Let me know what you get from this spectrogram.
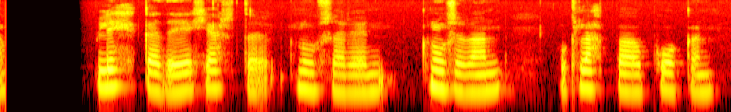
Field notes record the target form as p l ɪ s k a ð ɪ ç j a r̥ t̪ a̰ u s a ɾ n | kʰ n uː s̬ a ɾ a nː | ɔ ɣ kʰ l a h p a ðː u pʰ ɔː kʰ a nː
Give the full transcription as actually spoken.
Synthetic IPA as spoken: p l ɪ h k a ð ɪ ç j a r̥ t̪ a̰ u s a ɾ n | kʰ n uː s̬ a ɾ a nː | ɔ ɣ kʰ l a h p a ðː w pʰ ɔː k a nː

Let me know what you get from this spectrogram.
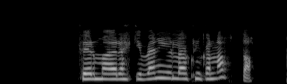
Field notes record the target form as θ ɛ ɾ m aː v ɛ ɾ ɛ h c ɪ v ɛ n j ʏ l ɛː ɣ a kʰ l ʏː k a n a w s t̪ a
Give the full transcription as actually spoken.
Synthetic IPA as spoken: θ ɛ ɾ m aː ð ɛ ɾ ɛ h c ɪ v ɛ n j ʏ l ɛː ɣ a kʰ l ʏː k a n a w h t̪ a

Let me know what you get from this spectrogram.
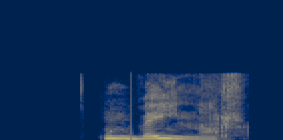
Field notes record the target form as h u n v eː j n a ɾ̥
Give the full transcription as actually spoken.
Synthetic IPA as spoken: h u n v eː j n a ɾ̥

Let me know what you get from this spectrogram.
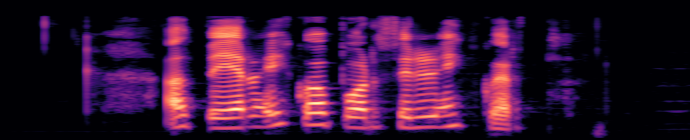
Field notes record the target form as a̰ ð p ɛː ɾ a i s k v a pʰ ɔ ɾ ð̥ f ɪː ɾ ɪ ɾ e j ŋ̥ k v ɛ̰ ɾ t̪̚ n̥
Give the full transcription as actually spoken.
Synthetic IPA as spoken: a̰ ð p ɛː ɾ a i h k v a p ɔ ɾ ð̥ f ɪ ɾ ɪ ɾ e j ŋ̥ k v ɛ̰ ɾ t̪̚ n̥

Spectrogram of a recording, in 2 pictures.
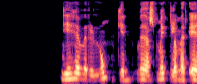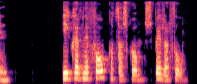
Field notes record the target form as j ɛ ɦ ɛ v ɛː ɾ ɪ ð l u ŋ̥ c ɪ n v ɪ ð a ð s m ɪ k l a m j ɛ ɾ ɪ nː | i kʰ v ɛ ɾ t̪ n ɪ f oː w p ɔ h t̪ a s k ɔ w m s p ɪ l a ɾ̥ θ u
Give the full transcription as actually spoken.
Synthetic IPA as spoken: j ɛ ɦ ɛ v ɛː ɾ ɪ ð l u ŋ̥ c ɪ n v ɪ ð a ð s m ɪ k l a m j ɛ ɾ ɪ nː | i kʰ v ɛ ɾ t̪ n ɪ f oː w p ɔ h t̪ a s k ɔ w m s p ɪː l a ɾ̥ θ u

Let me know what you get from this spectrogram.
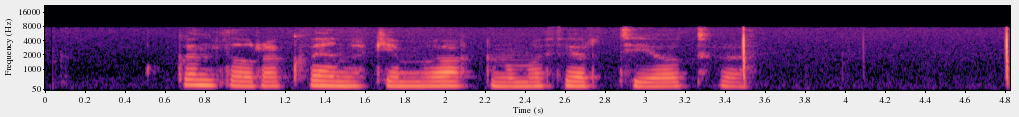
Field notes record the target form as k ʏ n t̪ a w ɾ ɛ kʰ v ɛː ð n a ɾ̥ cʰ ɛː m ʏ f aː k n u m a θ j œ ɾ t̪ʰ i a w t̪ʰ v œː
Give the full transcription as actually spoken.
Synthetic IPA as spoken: k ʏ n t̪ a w ɾ a kʰ v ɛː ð n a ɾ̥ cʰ ɛː m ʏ v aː k n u m a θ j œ ɾ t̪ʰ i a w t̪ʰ v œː

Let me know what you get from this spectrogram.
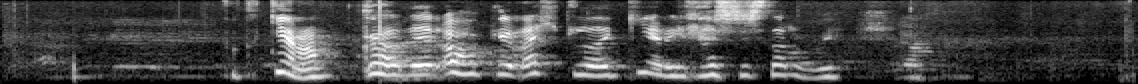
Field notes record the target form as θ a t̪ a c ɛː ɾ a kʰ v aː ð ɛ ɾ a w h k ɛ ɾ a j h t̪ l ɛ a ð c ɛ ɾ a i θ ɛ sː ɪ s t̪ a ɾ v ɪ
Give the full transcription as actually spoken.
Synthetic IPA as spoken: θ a t̪ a c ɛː ɾ a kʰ v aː ð ɛ ɾ a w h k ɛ ɾ a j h t̪ l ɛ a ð c ɛː ɾ a i θ ɛ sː ɪ s t̪ a ɾ v ɪ

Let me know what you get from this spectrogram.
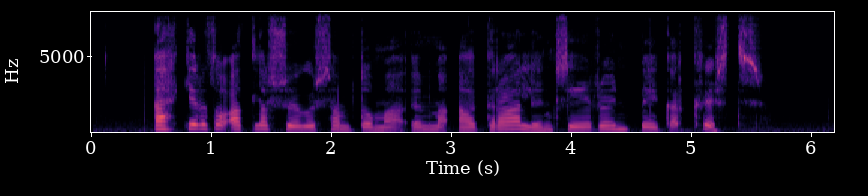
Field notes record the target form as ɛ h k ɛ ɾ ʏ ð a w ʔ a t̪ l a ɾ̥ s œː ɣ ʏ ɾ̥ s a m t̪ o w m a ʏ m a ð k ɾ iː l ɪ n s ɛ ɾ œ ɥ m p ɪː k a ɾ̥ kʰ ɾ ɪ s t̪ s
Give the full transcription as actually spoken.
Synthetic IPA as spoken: ɛ h c ɛ ɾ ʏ θ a w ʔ a t̪ l a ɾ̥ s œː ɣ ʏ ɾ̥ s a m t̪ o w m a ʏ m a ð k ɾ aː l ɪ n s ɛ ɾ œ ɥ n p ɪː k a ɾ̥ kʰ ɾ ɪ s t̪ s

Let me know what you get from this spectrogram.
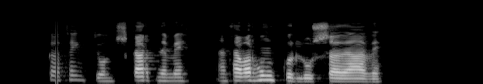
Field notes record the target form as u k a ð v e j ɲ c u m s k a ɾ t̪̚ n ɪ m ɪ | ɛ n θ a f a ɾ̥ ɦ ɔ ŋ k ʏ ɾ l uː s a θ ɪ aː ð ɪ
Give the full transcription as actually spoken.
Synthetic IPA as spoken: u k a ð f e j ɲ c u n s k a ɾ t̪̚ n ɪ m ɪ | ɛ n θ a v a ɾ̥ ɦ u ŋ k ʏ ɾ l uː s a ð ɪ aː v ɪ

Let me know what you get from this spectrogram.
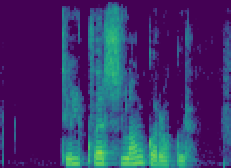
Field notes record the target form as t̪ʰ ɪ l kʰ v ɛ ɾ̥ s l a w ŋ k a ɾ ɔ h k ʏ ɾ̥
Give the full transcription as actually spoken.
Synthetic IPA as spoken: t̪ʰ ɪ l kʰ v ɛ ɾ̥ s l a w ŋ k a ɾ ɔ h k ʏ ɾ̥

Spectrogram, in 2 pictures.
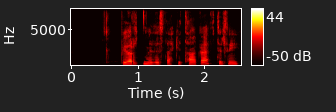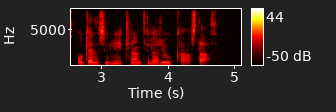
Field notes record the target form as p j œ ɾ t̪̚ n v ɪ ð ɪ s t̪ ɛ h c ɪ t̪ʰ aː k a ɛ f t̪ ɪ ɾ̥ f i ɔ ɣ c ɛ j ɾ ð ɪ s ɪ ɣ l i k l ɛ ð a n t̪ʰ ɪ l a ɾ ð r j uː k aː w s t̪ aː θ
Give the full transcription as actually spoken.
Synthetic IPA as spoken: p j œ ɾ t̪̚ n v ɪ ð ɪ s t̪ ɛ h c ɪ t̪ʰ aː k a ɛ f t̪ ɪ ɾ̥ θ i ɔ ɣ c ɛ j ɾ ð ɪ s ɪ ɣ l iː k l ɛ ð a n t̪ʰ ɪ l a ð r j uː k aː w s t̪ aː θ

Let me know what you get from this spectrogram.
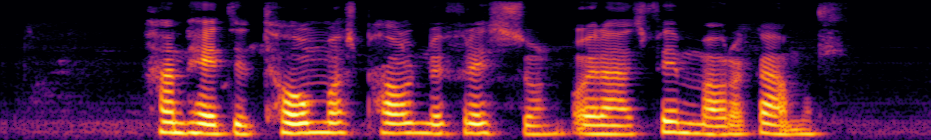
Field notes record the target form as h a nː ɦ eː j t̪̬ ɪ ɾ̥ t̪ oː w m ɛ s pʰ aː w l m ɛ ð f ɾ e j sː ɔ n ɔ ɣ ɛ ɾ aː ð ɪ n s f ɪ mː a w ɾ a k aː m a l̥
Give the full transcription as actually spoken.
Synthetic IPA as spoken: h a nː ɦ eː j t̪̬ ɪ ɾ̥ t̪ʰ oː w m a s pʰ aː w l m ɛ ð f ɾ e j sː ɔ n ɔ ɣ ɛ ɾ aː ð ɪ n s f ɪ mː a w ɾ a k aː m a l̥

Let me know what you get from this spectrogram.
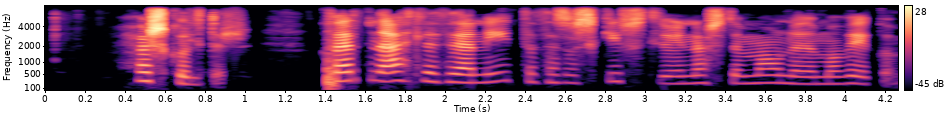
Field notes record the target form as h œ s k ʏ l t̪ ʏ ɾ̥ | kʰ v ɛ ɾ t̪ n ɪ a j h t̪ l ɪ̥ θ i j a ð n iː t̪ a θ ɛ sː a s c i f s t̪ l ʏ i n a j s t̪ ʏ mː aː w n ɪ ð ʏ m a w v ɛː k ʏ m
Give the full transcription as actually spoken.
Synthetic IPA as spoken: h œ s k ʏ l t̪ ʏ ɾ̥ | kʰ v ɛ ɾ t̪ n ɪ a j h t̪ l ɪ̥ θ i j a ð n iː t̪ a θ ɛ sː a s c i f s t̪ l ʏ i n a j s t̪ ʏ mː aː w n ɪ ð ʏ m a w v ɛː k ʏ m

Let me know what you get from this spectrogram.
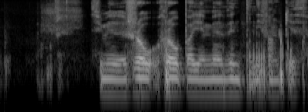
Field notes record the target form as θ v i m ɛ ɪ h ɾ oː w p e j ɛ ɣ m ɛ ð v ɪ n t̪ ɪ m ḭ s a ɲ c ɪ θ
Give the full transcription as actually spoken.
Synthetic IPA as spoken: θ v i m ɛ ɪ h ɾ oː w p a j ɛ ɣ m ɛ ð v ɪ n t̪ ɪ n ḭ f a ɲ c ɪ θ

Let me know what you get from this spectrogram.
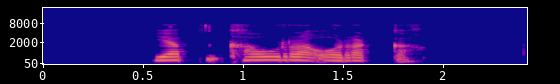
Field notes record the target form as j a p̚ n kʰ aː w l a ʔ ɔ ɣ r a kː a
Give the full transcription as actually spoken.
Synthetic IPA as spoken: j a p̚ n kʰ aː w ɾ a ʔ ɔ ɣ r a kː a

